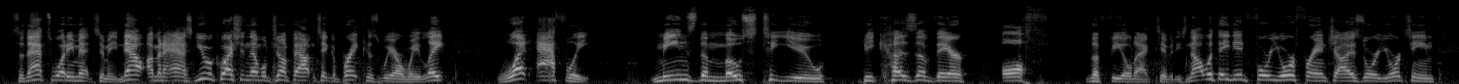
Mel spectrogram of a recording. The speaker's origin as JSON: {"language": "English", "town": "New Orleans", "region": "Louisiana", "country": "United States", "tie": "born or raised there", "said": "to my hometown of New Orleans, Louisiana, to my home region of the entire Gulf Coast."}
